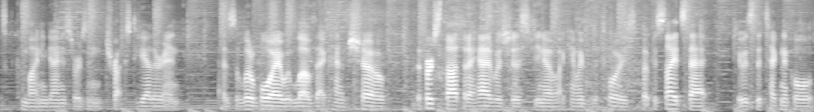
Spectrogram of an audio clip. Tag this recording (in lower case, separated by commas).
music, speech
